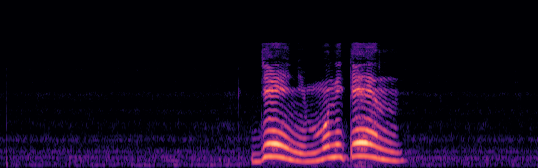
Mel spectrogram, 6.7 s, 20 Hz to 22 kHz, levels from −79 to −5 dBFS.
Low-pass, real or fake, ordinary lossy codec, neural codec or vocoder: none; fake; none; codec, 16 kHz, 16 kbps, FreqCodec, smaller model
